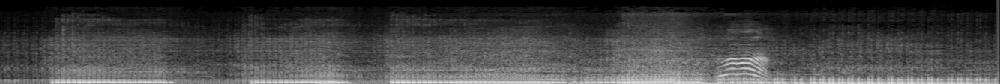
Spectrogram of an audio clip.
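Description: Polaris RZR Pro UTV engine revving in two short bursts, then running on under throttle with its pitch rising and falling as the machine is backed up into position for a tow. A brief shout is heard near the end.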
